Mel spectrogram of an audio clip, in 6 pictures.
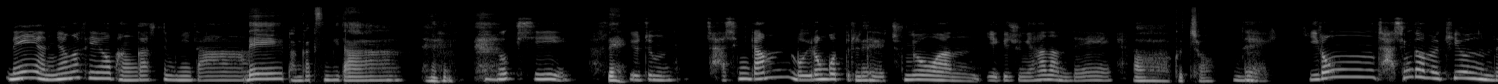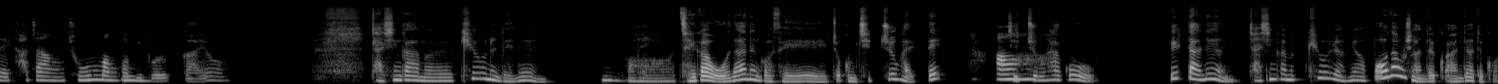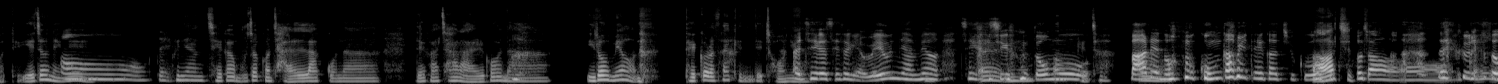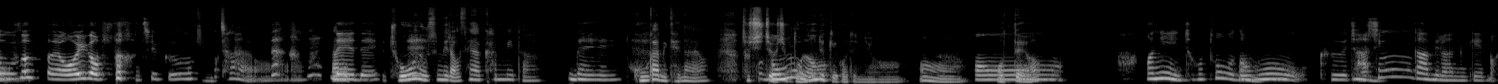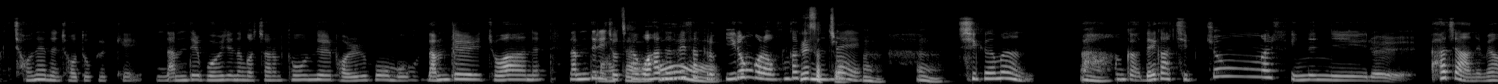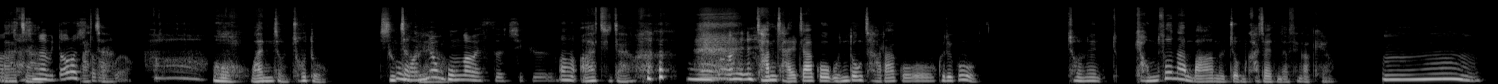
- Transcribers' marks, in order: other noise; other background noise; laugh; tapping; laugh; laughing while speaking: "제가 지금 너무 말에 너무 … 어이가 없어 가지고"; laugh; laugh; unintelligible speech
- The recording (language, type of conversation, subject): Korean, unstructured, 자신감을 키우는 가장 좋은 방법은 무엇이라고 생각하세요?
